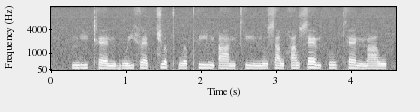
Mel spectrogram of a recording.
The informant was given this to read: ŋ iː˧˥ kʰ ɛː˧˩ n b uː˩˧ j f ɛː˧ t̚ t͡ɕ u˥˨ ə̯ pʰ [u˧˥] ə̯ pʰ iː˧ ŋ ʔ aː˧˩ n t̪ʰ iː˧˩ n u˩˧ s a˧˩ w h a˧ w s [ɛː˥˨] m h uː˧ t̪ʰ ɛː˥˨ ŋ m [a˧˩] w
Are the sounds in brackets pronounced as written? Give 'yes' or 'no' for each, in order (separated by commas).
no, yes, no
